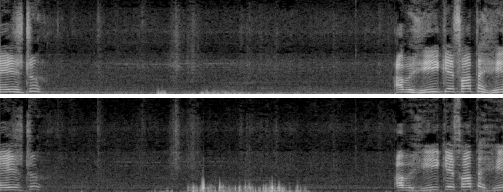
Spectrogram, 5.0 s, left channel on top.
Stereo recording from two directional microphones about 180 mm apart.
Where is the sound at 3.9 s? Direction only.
25° left (ahead or behind).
